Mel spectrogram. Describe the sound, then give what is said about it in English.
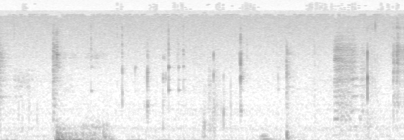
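A quiet sip from a drink: a soft slurp followed by faint swallowing and small wet mouth clicks, with no talking. “I paused for a sip there, expecting you to reply.”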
